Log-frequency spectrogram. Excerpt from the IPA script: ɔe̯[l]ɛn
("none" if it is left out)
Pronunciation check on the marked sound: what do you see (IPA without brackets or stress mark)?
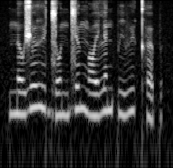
l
